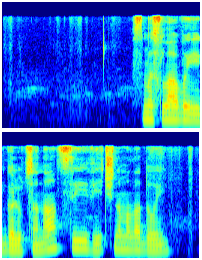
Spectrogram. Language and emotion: Russian, neutral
